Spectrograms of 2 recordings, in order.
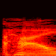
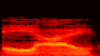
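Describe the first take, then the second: First: It is said as one syllable, like 'eye'. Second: It is said as two separate letters. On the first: This reading makes the card pun work. "it's pronounced I" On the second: This is the usual reading of the term. "not A I"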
